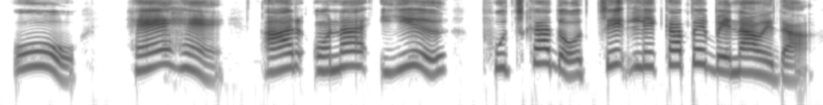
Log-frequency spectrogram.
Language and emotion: Santali, neutral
